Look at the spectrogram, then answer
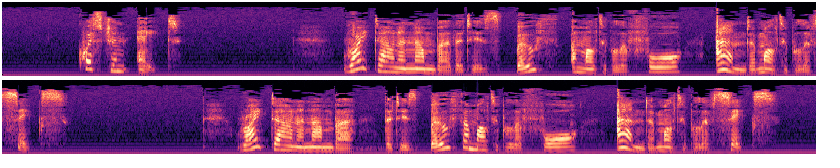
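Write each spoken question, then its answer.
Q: Write down a number that is both a multiple of 4 and a multiple of 6.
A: 12 (or any multiple of 12)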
